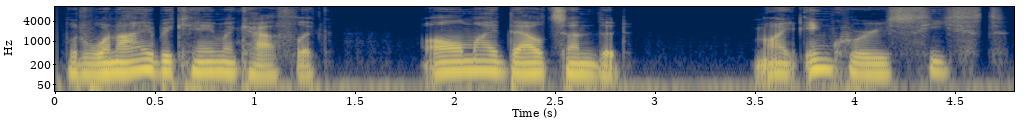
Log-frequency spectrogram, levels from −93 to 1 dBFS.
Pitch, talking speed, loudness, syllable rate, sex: 115 Hz, 165 wpm, -19 LUFS, 5.7 syllables/s, male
